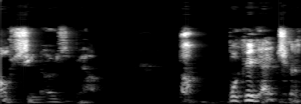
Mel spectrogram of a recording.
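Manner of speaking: hushed, condescending, snide whisper under the breath. Retelling his first reaction to her question: imitating an under-breath remark. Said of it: "he turns to T under his breath".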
